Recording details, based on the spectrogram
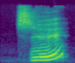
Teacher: The number 10 pronounced in the second tone with a rising pitch.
